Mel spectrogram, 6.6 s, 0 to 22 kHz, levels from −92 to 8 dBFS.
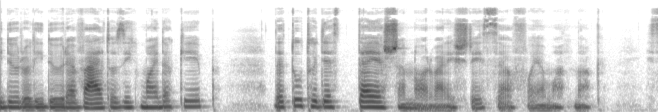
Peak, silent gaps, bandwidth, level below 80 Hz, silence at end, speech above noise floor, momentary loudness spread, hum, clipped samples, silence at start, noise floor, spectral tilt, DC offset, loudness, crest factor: -6 dBFS; none; 16.5 kHz; -56 dBFS; 0 s; 29 dB; 12 LU; none; under 0.1%; 0 s; -56 dBFS; -5 dB/octave; under 0.1%; -27 LUFS; 20 dB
